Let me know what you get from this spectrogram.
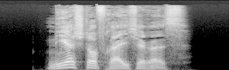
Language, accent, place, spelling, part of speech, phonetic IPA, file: German, Germany, Berlin, nährstoffreicheres, adjective, [ˈnɛːɐ̯ʃtɔfˌʁaɪ̯çəʁəs], De-nährstoffreicheres.ogg
- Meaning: strong/mixed nominative/accusative neuter singular comparative degree of nährstoffreich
